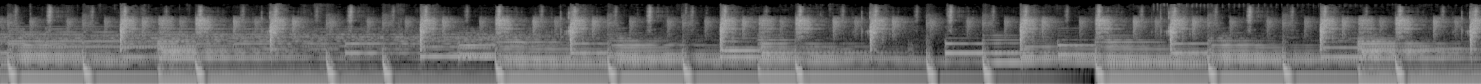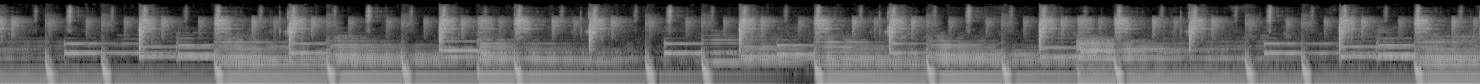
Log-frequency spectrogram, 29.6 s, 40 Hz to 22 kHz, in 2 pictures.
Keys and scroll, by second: 1.0 d, 3.7 a, 11.6 ctrl+z, 11.8 ctrl+z, 12.0 ctrl+z, 13.9 x, 16.3 z, 18.4 d, 20.2 z, 24.4 v, 26.7 Delete, 29.2 a.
